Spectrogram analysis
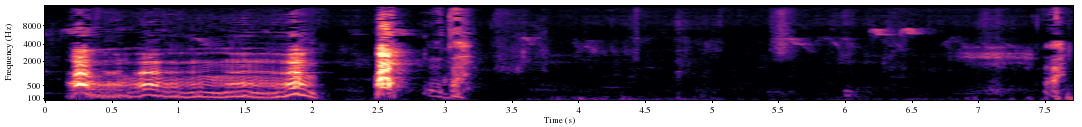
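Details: Village mother dog protecting her four puppies: a sustained low growl lasting about two seconds, followed by a couple of sharp barks, then near silence and one final bark.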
